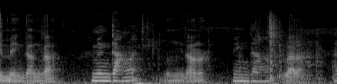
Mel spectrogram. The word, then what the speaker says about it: Menganga: À Menganga, dans la région de l'Adamawa, et tout à l'heure, Super Obamla nous faisait esquisser une façon de prononcer Menganga.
